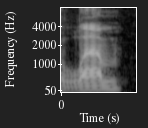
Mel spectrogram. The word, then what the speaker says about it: LEM: Like like it was called the lunar excursion module, then they changed it, but it's still pronounced LM as if the E was still there for some reason.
